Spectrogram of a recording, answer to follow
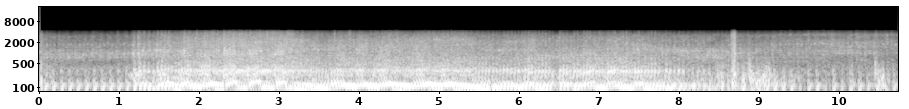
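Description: ATV engine idling with an even pulsing beat, then brought up about a second in to run at higher, steady revs. Near the end it drops back toward idle, with one sharp click just before.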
